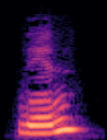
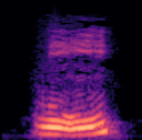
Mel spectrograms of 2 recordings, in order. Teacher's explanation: the polite word is in the rising tone mean while the plain word is in the low tone me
